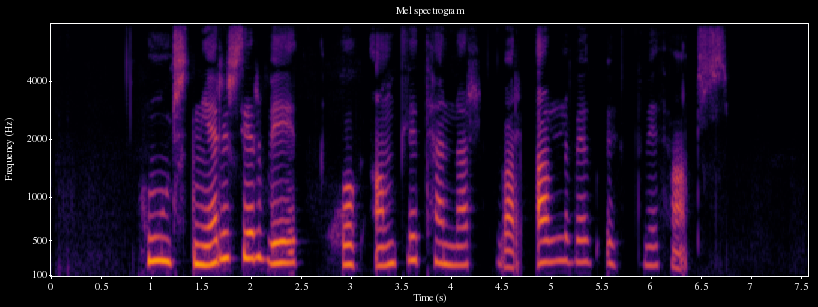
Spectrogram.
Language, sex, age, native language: Icelandic, female, 30-39, Icelandic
